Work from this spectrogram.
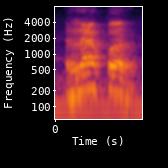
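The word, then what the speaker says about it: wrapper: इसी तरह से यहां पर देखिए रैपर आर से पहले क्या है? डब्ल्यू साइलेंट है।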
